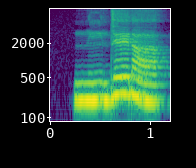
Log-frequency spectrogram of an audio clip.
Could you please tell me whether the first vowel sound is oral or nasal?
nasal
